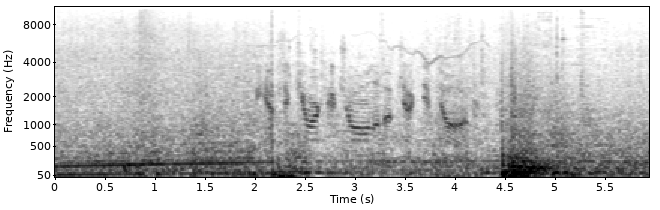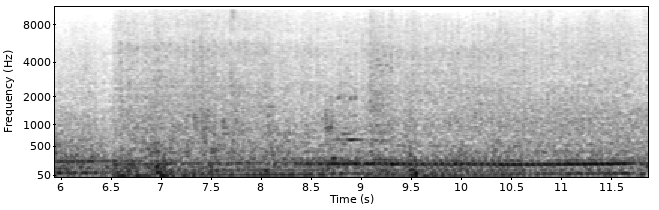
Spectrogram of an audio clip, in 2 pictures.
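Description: A tank engine drones steadily nearby.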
